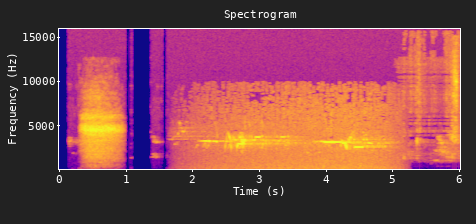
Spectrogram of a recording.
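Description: A short breathy hiss, then a steady outdoor noise bed in which a small bird chirps twice. The noise cuts off suddenly about a second before the end.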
